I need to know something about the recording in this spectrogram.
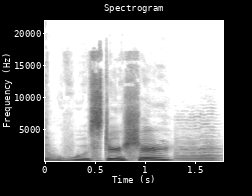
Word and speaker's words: Worcestershire: hear people say it I hear Worcestershire it's Wooster sure Worcestershire okay I so what's the general consensus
